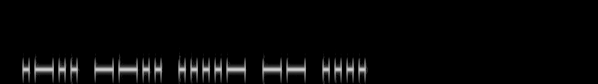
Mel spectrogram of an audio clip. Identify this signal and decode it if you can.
Morse code, heard as a keyed tone, about 20 wpm, 700 Hz. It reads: LZ4MH
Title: DXCC-100 Call Signs - 5 Characters - Repeated 3x - 20wpm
